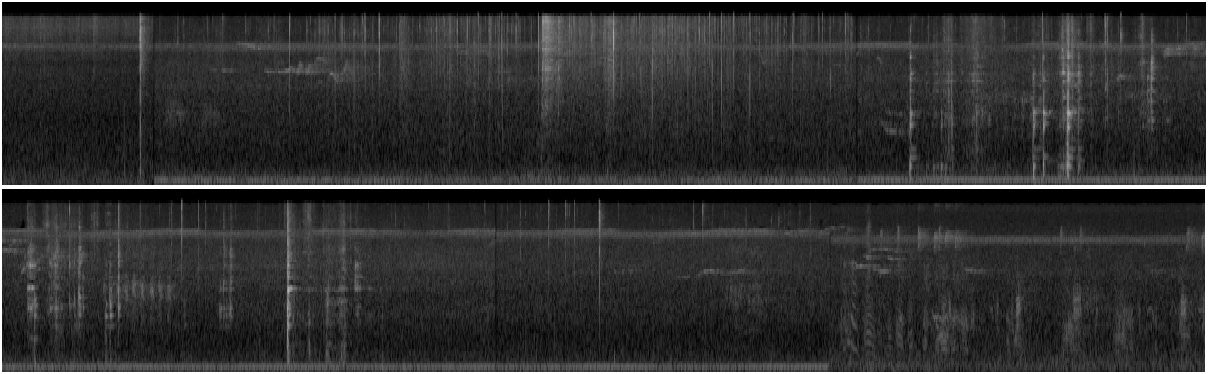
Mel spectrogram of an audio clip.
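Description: Wood campfire crackling, with scattered sharp pops, over a steady low hum that stops abruptly near the end; faint bird calls follow.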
